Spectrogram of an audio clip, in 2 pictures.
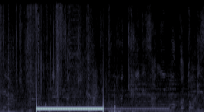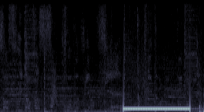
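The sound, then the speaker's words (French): Ringback of an outgoing telephone call: two long, steady electronic tones, each about a second, separated by a gap of several seconds with only faint background noise. “Et hop, on va lancer l'appel. Ça va sonner. Et ça sonne.”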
